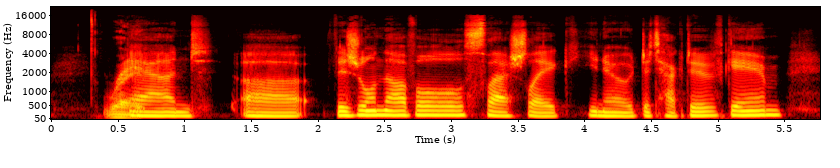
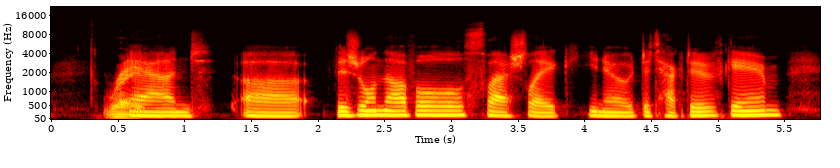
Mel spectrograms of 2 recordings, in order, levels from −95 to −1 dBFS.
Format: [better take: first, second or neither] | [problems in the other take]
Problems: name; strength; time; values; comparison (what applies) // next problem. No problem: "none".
first | muffled; very; fading above 2 kHz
